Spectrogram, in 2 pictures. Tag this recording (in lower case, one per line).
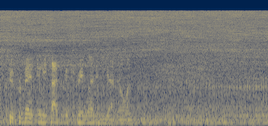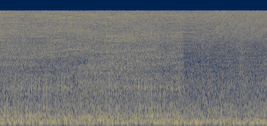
hiss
